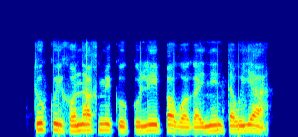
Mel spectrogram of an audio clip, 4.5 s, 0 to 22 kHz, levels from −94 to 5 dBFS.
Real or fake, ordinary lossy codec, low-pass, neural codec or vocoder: real; Opus, 32 kbps; 7.2 kHz; none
